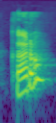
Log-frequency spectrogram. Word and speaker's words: caro: Caro with one R, it's expensive, and carro with the two R's, and the way this sounds, it's a car.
